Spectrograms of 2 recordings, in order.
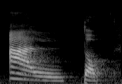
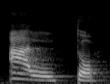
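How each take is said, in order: First: The L sound is strong and clearly marked. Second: The same.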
